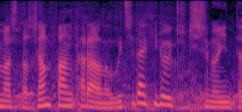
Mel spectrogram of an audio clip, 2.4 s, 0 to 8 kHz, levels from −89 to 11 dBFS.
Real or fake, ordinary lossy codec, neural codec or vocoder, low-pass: fake; none; codec, 16 kHz, 2 kbps, FreqCodec, larger model; none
